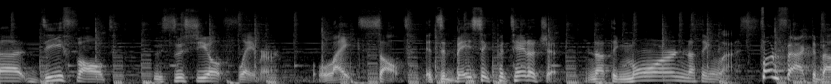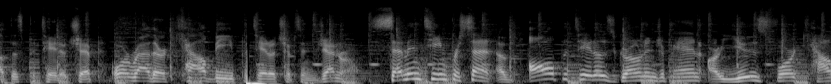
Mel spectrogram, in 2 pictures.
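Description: At 10.78 s there's a classic phantom power thump: a supply got switched on a live input and the voltage step pushed through the coupling capacitors. It's a deep low thud peaking around -6 dBFS, dying away in about 53 ms and clear by 11.01 s.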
